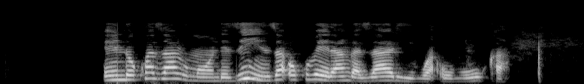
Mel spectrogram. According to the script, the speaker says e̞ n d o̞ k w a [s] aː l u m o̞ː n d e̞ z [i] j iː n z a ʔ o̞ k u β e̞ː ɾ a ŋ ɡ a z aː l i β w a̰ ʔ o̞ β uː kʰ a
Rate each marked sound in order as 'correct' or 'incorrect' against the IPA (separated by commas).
incorrect, correct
